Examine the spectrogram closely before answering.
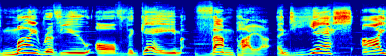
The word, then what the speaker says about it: Vampyr: want to say it I say vampire rhymes with Tyre higher higher not vampy rhymes with D P or over here okay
